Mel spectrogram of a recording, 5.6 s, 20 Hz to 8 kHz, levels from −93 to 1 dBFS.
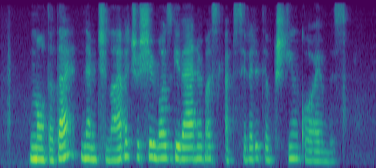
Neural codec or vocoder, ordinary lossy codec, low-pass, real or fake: codec, 16 kHz, 0.8 kbps, ZipCodec; MP3, 64 kbps; 7.2 kHz; fake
